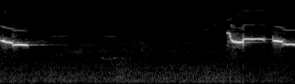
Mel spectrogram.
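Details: Oriental magpie-robin (kacer) lure call for untrained, stressed birds: a short falling whistle, a long silence, then two clear slurred whistles.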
